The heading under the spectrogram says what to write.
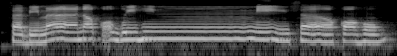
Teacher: মিম সাকিনের পর কখনো যদি মিম আসে, সেখানে হবে আপনার ইদগাম, তো এবং গুন্নাও হবে। যেমন কি ফাবিমা নাকদিহিম মিসাকাহুম, দেখুন ইদগাম করলাম, গুন্না করলাম, ঠিক আছে।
